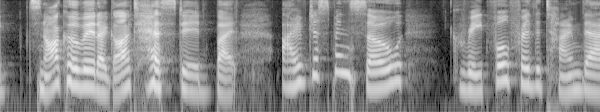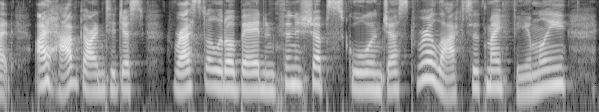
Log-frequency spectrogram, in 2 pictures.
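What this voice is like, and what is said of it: Slightly gravelly, off-sounding voice. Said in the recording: “my voice sounds a little bit off, I'm recovering from a cold, so I kind of have that gross, like gravelly bit going on there a little bit”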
